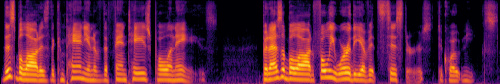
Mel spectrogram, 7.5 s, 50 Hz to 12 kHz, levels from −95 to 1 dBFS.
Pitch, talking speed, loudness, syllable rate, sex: 180 Hz, 170 wpm, -18 LUFS, 5.4 syllables/s, female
